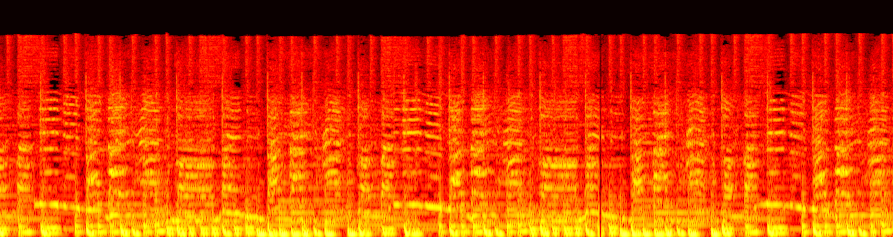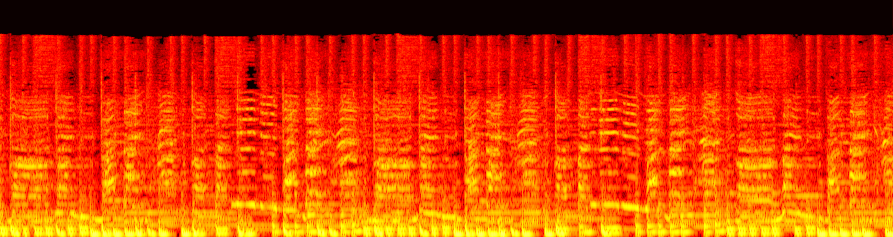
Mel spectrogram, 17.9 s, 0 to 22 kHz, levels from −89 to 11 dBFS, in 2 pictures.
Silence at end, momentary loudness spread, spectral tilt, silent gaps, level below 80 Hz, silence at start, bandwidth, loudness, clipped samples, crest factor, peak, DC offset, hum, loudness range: 0 s; 2 LU; -5.5 dB/octave; none; -14 dBFS; 0 s; 12.5 kHz; -13 LUFS; under 0.1%; 10 dB; 0 dBFS; under 0.1%; none; 1 LU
